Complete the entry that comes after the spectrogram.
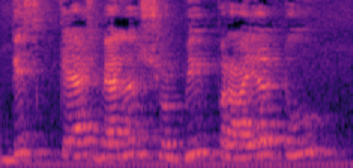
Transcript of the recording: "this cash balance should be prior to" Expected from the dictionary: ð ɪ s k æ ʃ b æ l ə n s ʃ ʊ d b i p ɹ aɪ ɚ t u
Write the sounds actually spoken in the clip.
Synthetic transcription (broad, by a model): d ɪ s k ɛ ʃ b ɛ l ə n s ʃ ʊ d b i p ɹ aɪ ɚ t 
